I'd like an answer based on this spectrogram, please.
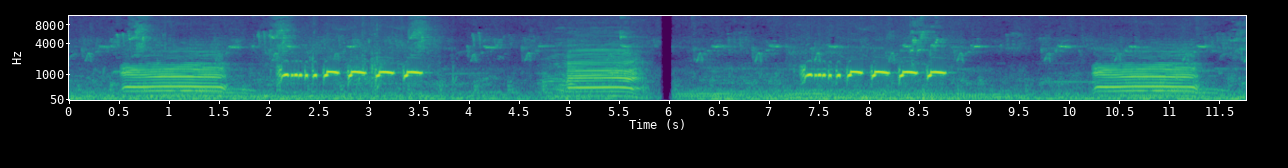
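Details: Two low, sustained moos from cows grazing freely on a green pasture hill in the afternoon. Each moo is followed by a bird's rapid series of five bright, rising chirps.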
